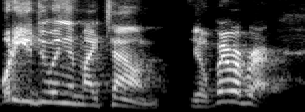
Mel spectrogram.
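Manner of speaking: mock grandma yelling. Retelling a Ukrainian grandma confronting a Russian soldier, imitating grandma yelling. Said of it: "kind of yelling at him and going".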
